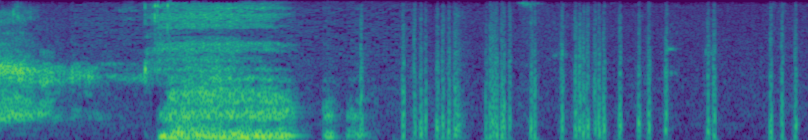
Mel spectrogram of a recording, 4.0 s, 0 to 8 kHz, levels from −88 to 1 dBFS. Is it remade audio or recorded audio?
recorded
